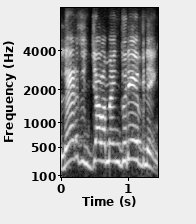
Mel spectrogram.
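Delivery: said in a high tone. Demonstrating how to open a speech to an audience, high tone of voice. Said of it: "I began with a high tone of voice".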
